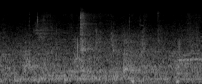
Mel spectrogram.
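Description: Footsteps on a hard tiled floor, short clacks at about two steps a second.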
